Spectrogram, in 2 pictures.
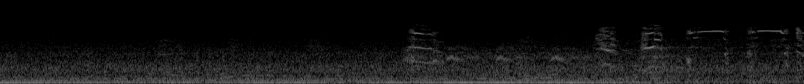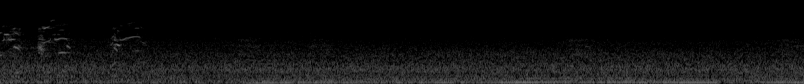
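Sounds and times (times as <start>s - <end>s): low steady hum: 0.0s - 16.0s
bird calling: 4.0s - 9.6s.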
